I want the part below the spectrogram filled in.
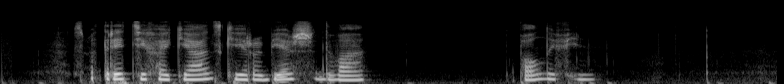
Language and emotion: Russian, neutral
